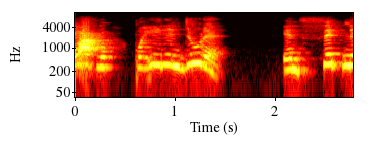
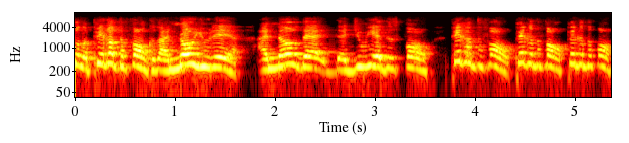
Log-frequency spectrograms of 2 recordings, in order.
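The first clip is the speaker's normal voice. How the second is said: ordinary talk, nothing marked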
